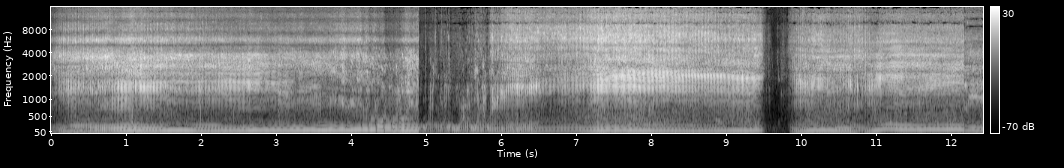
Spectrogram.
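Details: Young orca playfully imitating a boat engine: a loud, sustained droning buzz built of stacked low harmonics, wavering slightly in pitch, broken by two short gaps and sliding briefly near the end.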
